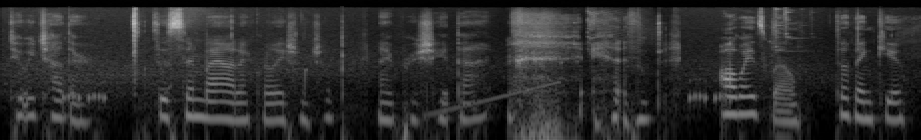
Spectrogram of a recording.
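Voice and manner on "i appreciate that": tender, shy whisper; whispered thanks. Real, not acted. Thanking viewers softly.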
